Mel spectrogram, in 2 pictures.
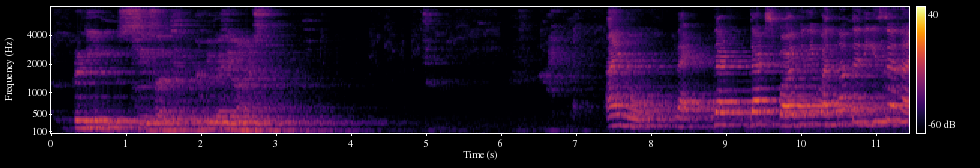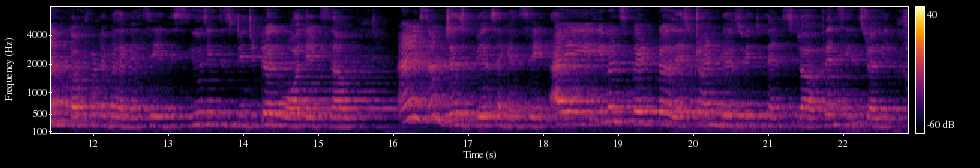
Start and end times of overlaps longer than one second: none

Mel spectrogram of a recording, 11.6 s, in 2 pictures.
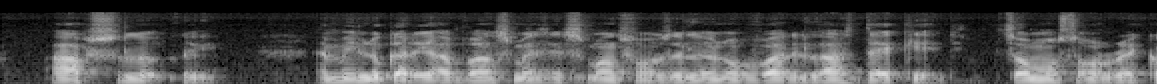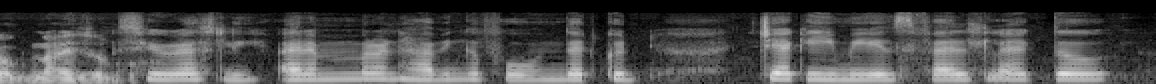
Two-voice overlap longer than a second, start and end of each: none

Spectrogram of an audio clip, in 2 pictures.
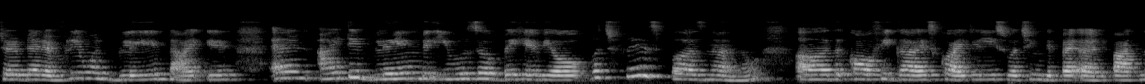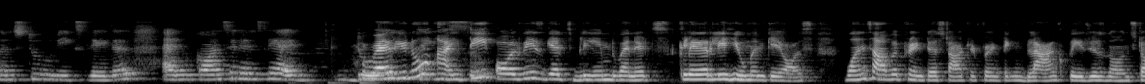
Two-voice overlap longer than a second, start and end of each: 15.1-16.3

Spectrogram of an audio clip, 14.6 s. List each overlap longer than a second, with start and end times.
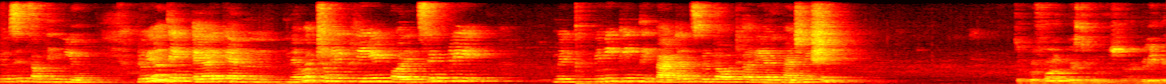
none

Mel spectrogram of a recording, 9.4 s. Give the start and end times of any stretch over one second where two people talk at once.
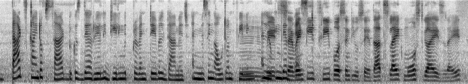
4.8-6.2

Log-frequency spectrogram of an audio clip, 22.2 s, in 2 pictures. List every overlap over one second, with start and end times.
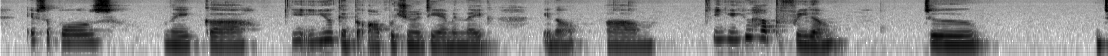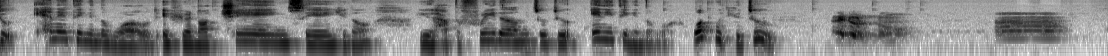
none

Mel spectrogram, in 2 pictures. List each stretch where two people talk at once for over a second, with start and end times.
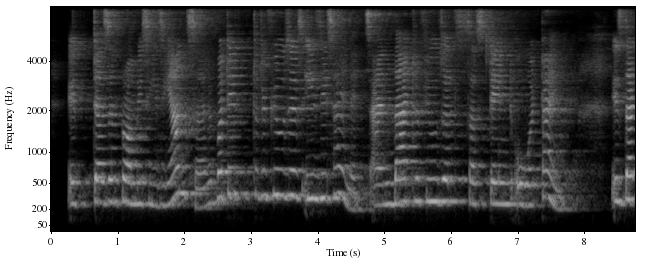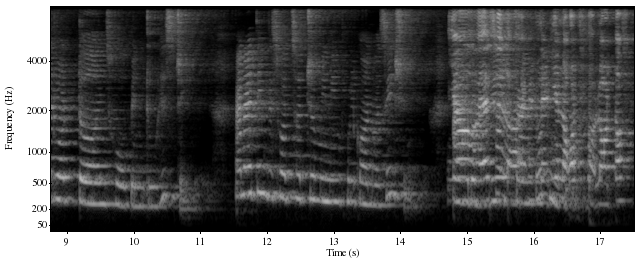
14.8-16.7

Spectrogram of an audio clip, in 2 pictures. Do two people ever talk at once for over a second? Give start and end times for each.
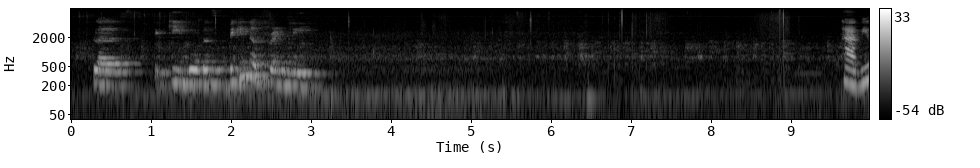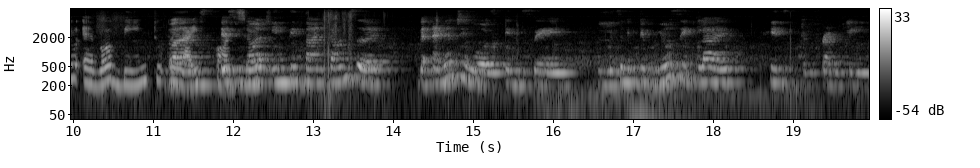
11.1-12.3

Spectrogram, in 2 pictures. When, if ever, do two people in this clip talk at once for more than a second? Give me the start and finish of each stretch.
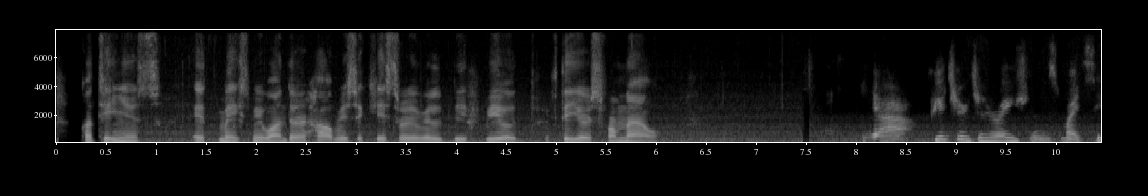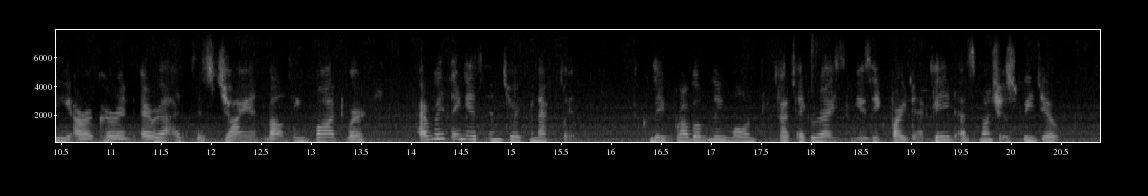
none

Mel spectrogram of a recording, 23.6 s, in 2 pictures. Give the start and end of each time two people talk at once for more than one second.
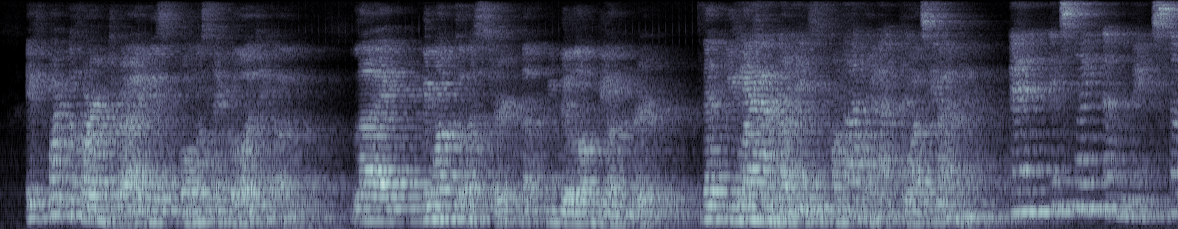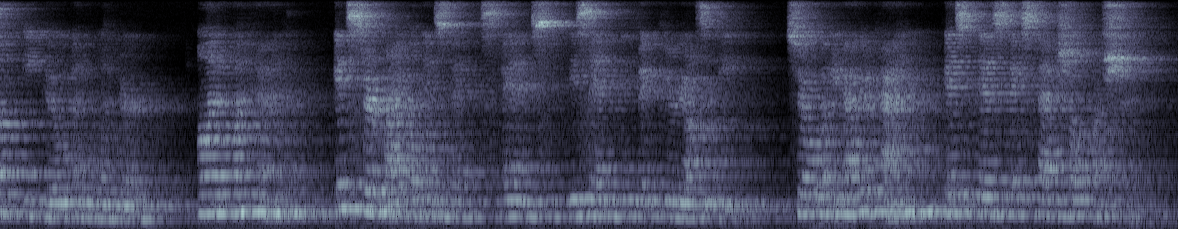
7.3-9.5

